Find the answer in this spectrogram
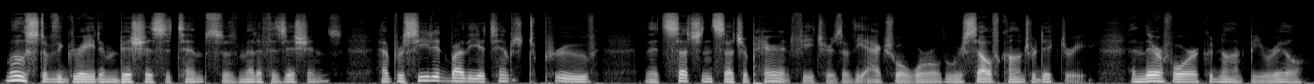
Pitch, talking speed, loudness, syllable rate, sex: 115 Hz, 155 wpm, -20 LUFS, 4.9 syllables/s, male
